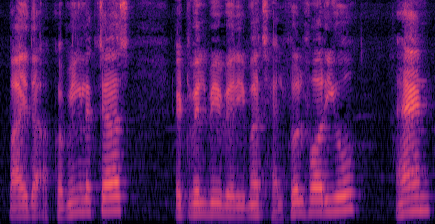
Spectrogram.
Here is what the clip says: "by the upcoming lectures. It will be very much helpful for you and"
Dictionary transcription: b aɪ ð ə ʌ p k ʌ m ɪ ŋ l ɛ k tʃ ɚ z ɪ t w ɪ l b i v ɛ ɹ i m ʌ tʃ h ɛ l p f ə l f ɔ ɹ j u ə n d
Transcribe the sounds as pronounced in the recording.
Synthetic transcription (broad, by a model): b aɪ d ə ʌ k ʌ m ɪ ŋ l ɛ k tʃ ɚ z ɪ t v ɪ l b i v ɛ ɹ i m ʌ tʃ h ɛ l p f ə l f ɔ ɹ j u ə n d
